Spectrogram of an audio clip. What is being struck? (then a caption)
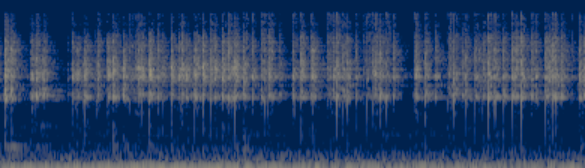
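Hammered stainless steel ice bucket. Long acrylic nails tap quickly on a medium, hollow, empty hammered stainless steel ice bucket held in both hands. The result is a steady stream of bright, dry clicks with very short ring, like a rattle, over a faint low hum.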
